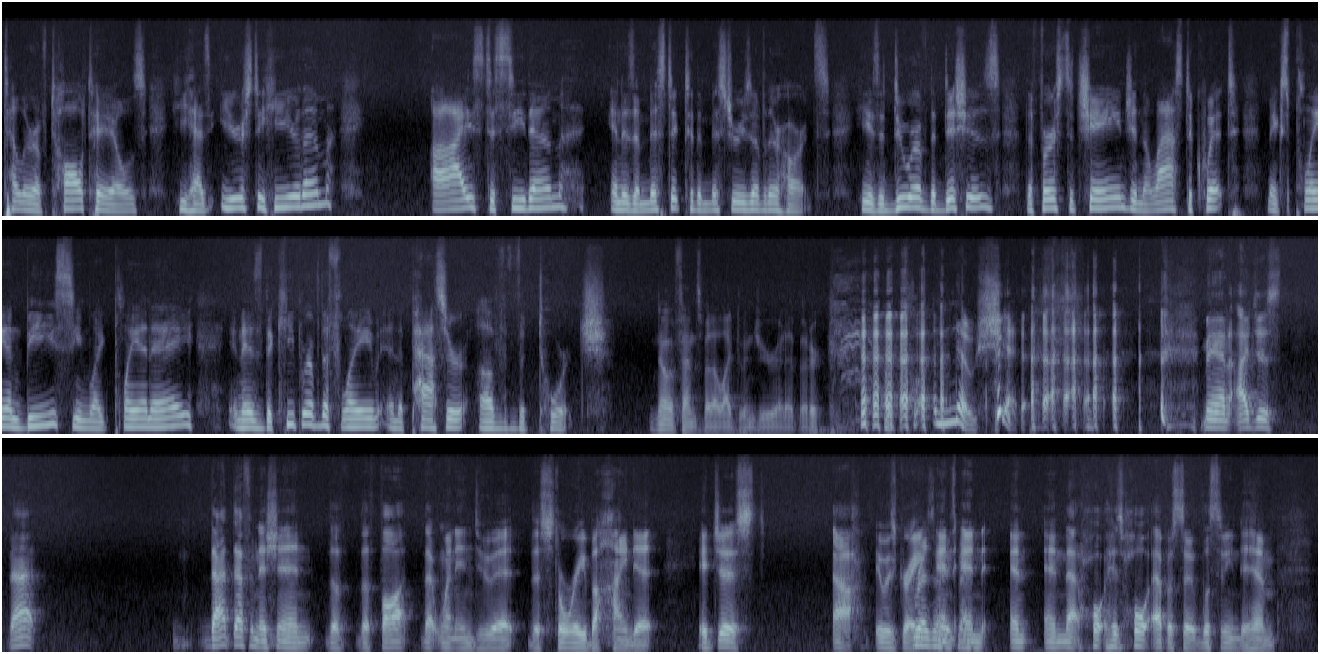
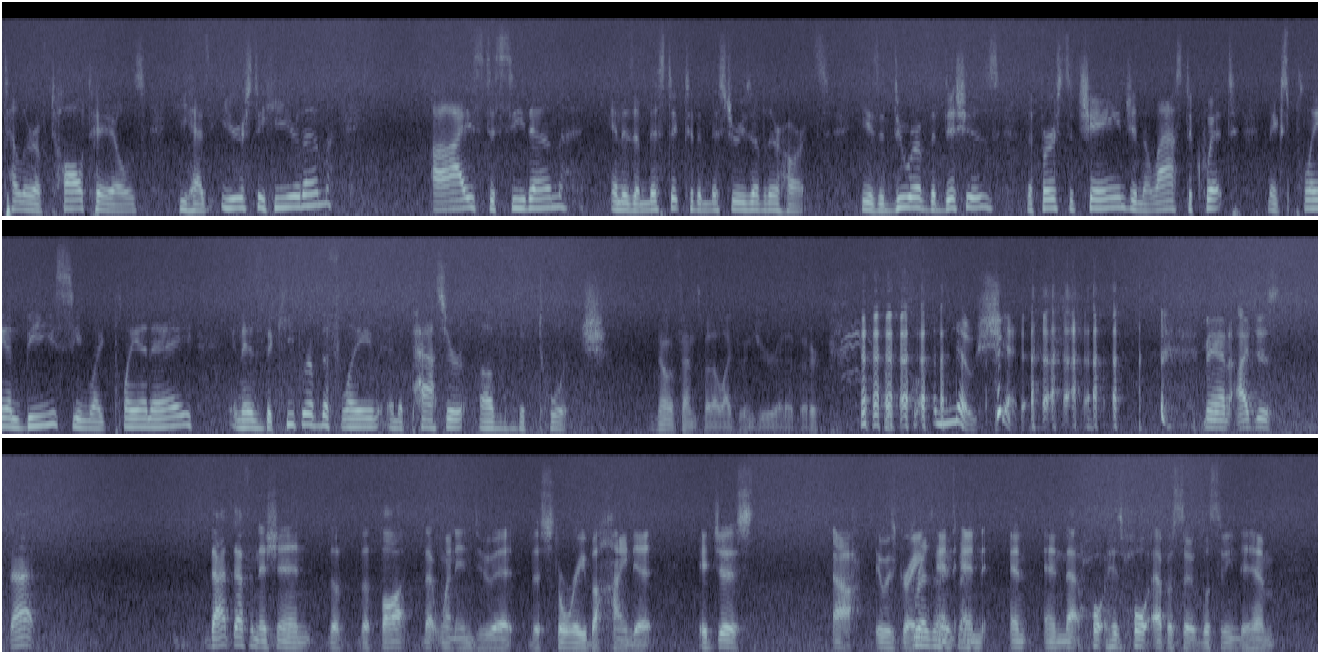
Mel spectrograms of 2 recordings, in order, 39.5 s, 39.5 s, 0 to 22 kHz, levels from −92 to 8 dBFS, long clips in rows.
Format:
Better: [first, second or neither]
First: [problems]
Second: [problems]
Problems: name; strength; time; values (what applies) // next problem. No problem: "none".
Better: first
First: hiss; faint; throughout; 25 dB below the speech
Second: hiss; loud; throughout; 8 dB below the speech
